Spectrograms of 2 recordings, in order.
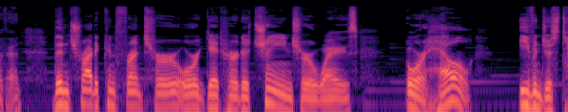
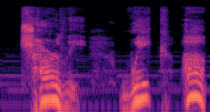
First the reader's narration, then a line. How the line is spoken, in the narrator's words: Her voice was urgent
